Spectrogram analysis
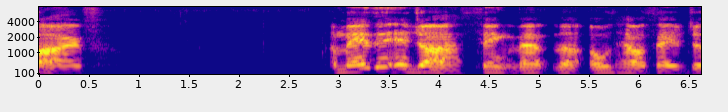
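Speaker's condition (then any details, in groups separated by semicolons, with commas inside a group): Ataxic cerebral palsy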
